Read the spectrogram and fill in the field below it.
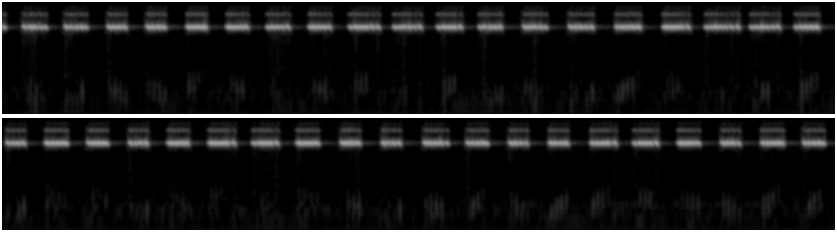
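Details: Chirping from two crickets: a continuous, rapid train of shrill pulses, about four per second, with a faint higher-pitched overtone above each one and total quiet between them.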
